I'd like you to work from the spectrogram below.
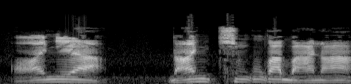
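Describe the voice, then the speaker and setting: This put-on character voice is low in pitch. It moves at a very slow pace. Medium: read story.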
